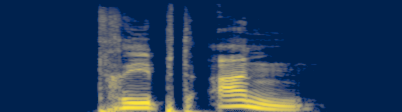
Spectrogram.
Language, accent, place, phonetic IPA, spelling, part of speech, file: German, Germany, Berlin, [ˌtʁiːpt ˈan], triebt an, verb, De-triebt an.ogg
- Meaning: second-person plural preterite of antreiben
